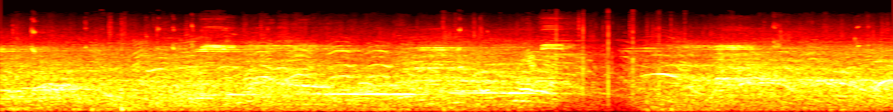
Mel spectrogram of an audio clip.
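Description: Shoes squeak sharply on a court floor in a large echoing hall.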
